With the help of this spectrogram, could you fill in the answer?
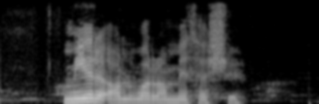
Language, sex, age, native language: Icelandic, male, 6, Icelandic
